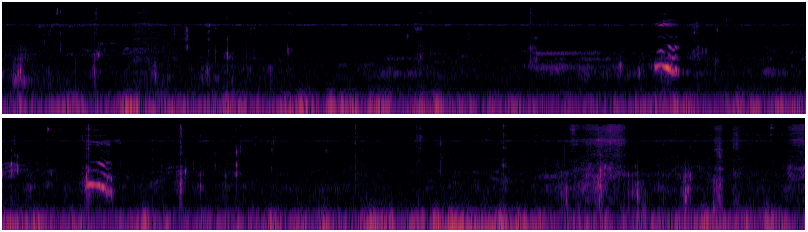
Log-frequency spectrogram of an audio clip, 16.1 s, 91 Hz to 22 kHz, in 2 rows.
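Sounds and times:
monkey chewing fruit: 0:00.0 - 0:16.0.

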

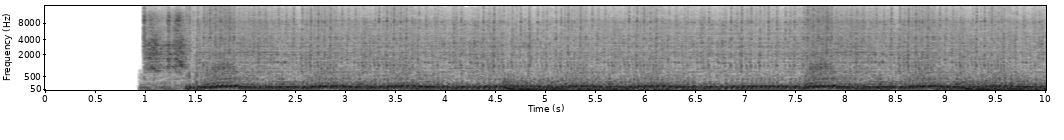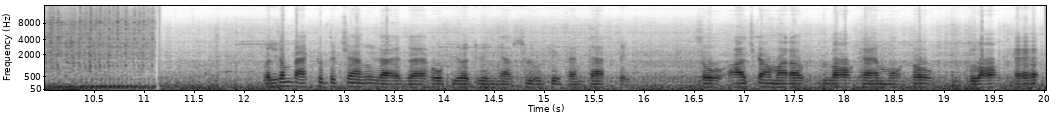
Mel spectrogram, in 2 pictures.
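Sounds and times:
motorcycle engine starting and revving: 0:01.0 - 0:11.2.

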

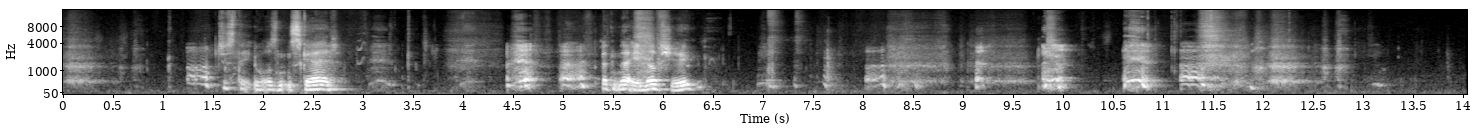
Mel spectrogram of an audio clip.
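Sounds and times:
person sobbing and gasping: 0:00.0 - 0:01.6, 0:04.0 - 0:06.1, 0:07.0 - 0:13.3.

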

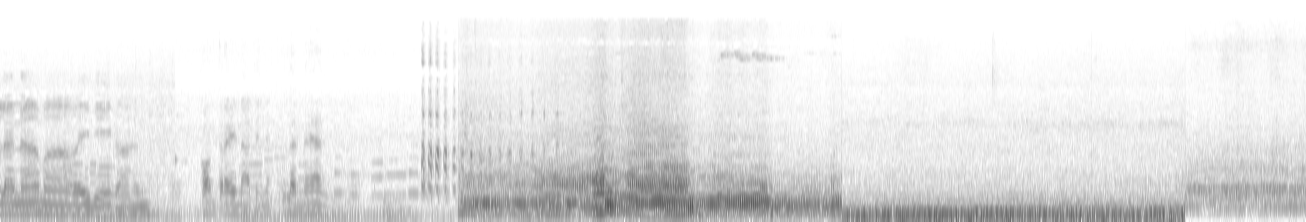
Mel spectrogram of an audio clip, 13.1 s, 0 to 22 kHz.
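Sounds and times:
car engine revving: 0:04.6 - 0:08.4.

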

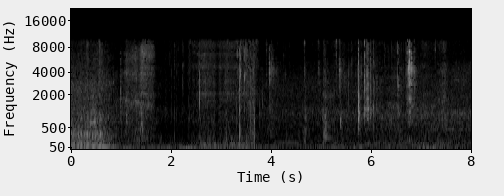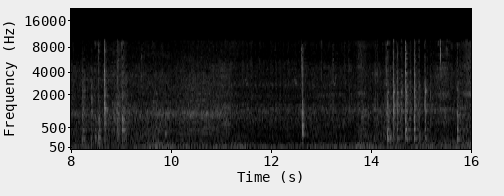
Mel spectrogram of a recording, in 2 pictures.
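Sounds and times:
low steady rumble: 0:09.2 - 0:14.4.

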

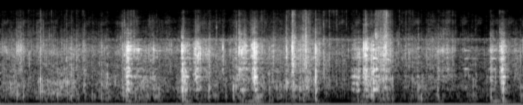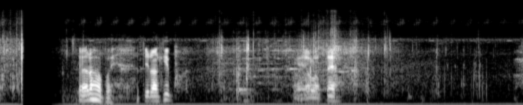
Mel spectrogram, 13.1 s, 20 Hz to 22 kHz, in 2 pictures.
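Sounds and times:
metal tool scraping soil: 0:00.0 - 0:06.8, 0:09.2 - 0:11.4
leaves rustling: 0:00.0 - 0:07.4, 0:09.1 - 0:11.7.

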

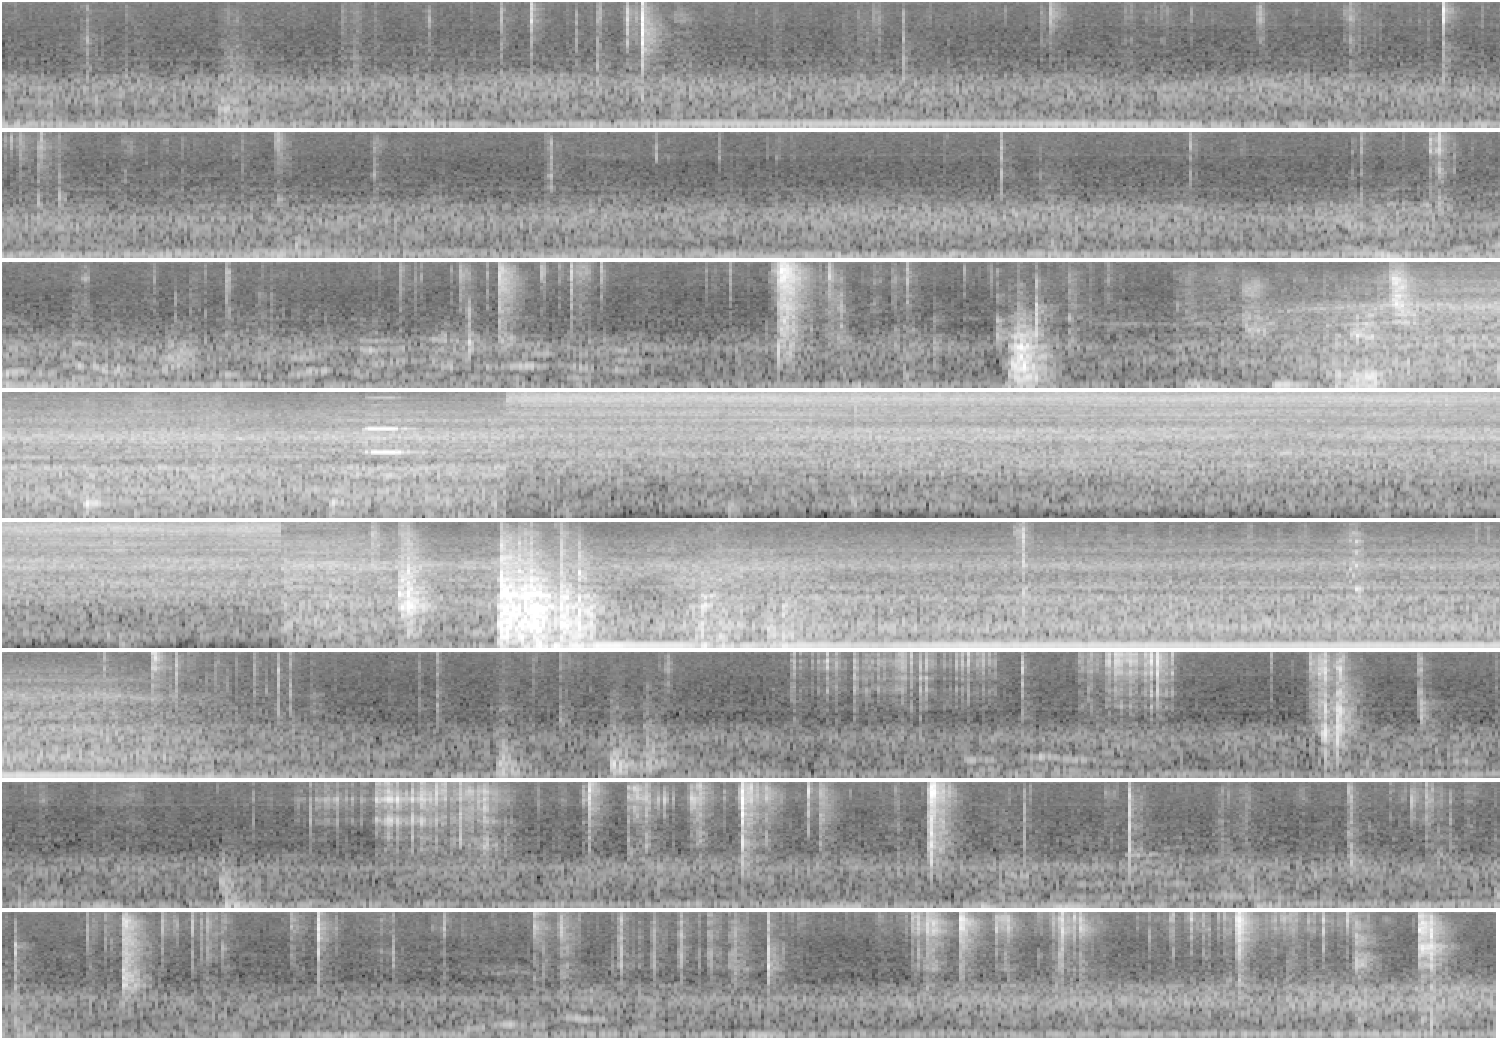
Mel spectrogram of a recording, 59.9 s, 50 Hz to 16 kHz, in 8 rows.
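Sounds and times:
fan humming: 0:20.0 - 0:39.4
hot-air gun hissing: 0:20.9 - 0:39.0.

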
